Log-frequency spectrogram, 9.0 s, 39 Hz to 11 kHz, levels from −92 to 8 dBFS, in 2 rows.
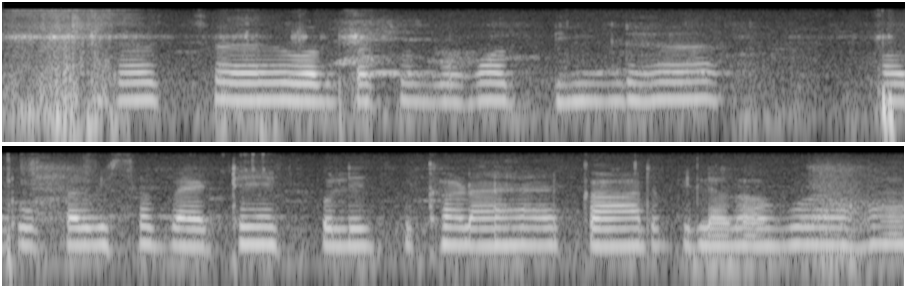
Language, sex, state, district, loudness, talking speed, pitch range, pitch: Hindi, female, Bihar, Vaishali, -19 LUFS, 160 wpm, 195-210 Hz, 200 Hz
